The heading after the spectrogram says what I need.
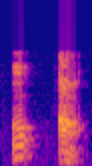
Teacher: इस समय हमारा स्वर कंठ से निकलता है। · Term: कंठ स्वर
